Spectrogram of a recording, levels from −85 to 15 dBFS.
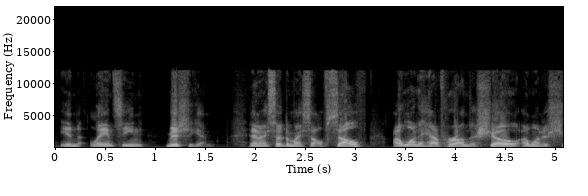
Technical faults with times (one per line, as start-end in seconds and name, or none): none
